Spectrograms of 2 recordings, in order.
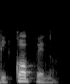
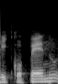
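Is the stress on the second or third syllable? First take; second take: second; third. First: The stress is on the second syllable. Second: The stress is on the third syllable. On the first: The speaker calls it wrong. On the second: The speaker calls it right.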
